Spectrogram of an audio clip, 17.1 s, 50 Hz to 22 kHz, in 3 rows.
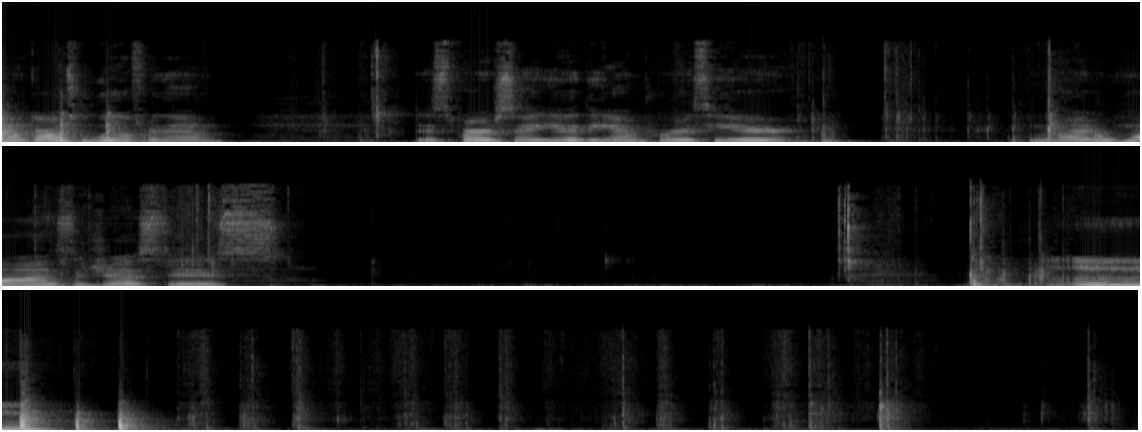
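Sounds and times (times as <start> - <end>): person humming: 10.9 - 11.7.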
